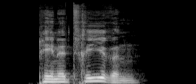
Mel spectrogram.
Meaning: to penetrate
- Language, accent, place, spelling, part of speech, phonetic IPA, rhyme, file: German, Germany, Berlin, penetrieren, verb, [peneˈtʁiːʁən], -iːʁən, De-penetrieren.ogg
